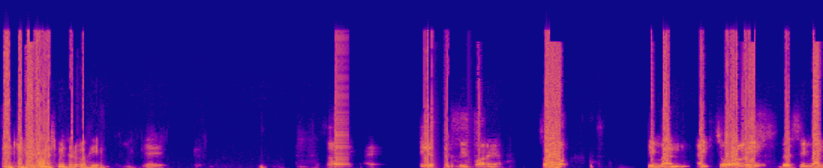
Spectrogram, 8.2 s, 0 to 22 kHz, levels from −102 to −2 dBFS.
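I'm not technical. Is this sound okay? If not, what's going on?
No, there are a few real problems here, mostly the kind you get from a shaky internet connection.

Integer overflow runs through the whole clip. Whenever the sound gets loud, the level is pushed past the highest number the system can store, and instead of stopping there it wraps around to the opposite extreme. A small share of the loudest moments are affected, and each one comes out as a sharp, nasty crack, much harsher than ordinary distortion.

There are three bursts of packet loss, at 2.83 to 2.98 s, 3.37 to 3.51 s and 6.84 to 6.92 s. In each one a short chunk of audio, about 120 ms in the first two and about 60 ms in the last, never arrived. The receiver filled the hole by stretching out what came before, or, in the first one, mostly with silence. Then the sound jumps ahead with that piece gone.

The two longer gaps, from 3.72 to 4.23 s and from 6.25 to 6.51 s, sound like a long network dropout, likely caused by the connection cutting out completely for a moment. 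The first loses about half a second. A brief trailing-off fill gives way to silence for most of it. The second loses about a quarter of a second and is silent the whole way through. Afterwards the sound picks up further along, with that stretch missing.

Between 4.32 and 5.92 s there's repeated packet loss (robotic sound). Six small holes land close together, the longest about 114 ms, and roughly a third of that stretch is patched-over filler. This makes the sound choppy, with bits missing throughout.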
